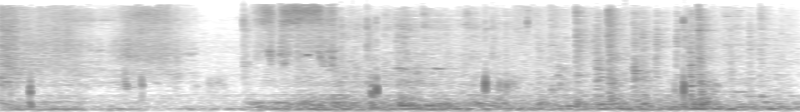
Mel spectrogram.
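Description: Elevator's two-speed doors sliding open with no arrival chime, as the bell is not working, followed by footsteps and a few light knocks as someone steps into the car, over a steady low hum.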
